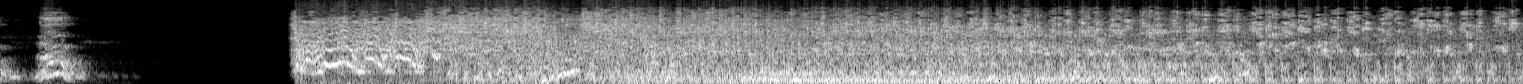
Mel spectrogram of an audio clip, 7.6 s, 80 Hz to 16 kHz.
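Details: 1975 Harley XLH Ironhead Sportster V-twin, fresh rebuild, first start outdoors on a temporary lawnmower gas tank: after a short gap it catches and settles into a steady even lope, no knock or clatter; oil return established, oil pump working, normal idle.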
